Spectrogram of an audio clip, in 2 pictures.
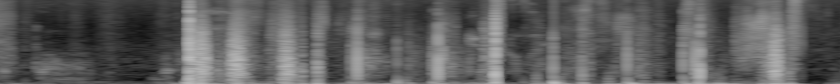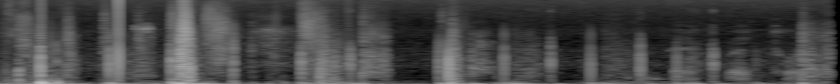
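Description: Footsteps thud quickly as a character runs.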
